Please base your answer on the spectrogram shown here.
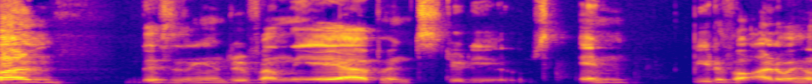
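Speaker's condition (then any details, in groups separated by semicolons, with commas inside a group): Cerebral palsy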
